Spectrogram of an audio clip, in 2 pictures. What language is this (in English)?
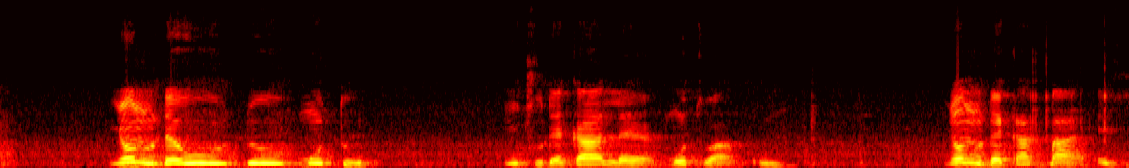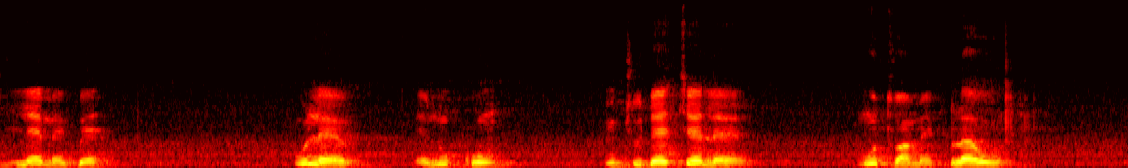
Ewe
